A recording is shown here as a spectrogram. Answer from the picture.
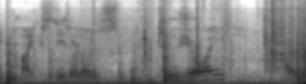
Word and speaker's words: Peugeot: These are those Peugeot. However you pronounce it. They're French, right? P E U G E O T.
